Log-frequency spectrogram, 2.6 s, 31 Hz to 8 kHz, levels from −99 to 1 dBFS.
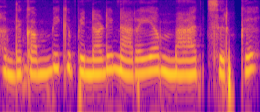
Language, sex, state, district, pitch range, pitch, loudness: Tamil, female, Tamil Nadu, Nilgiris, 205-240 Hz, 215 Hz, -18 LUFS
